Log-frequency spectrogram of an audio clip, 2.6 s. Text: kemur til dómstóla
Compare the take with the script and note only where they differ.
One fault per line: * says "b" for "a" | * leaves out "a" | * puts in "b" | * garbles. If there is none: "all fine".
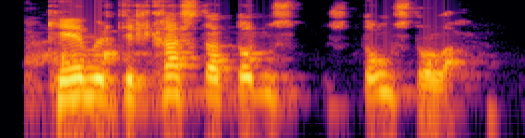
* puts in "kasta"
